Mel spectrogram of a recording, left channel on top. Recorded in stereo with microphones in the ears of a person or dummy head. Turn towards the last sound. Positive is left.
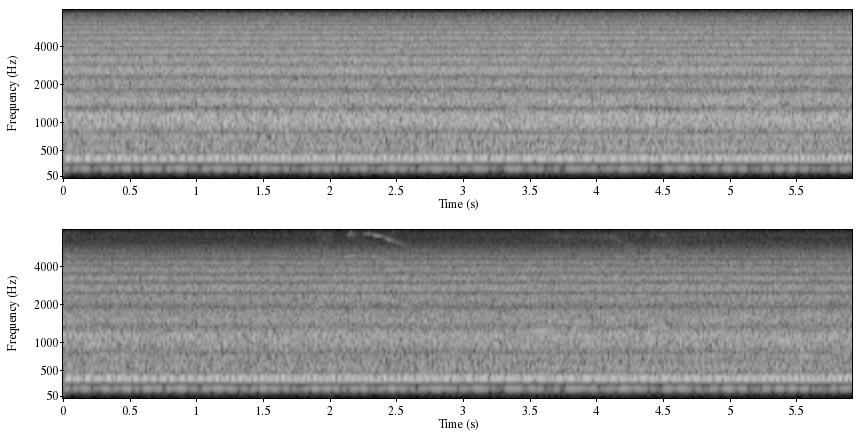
turn(degrees=85)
